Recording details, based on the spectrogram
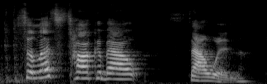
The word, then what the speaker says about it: Samhain: In modern times, Samhain, a Gaelic word pronounced Samhain,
